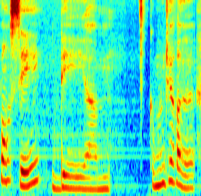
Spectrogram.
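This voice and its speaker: A somewhat breathy woman with a dark, mellow tone and lively intonation at a very slow pace. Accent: Vietnamese. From Vietnam. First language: Vietnamese (speaking French). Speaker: French learner vlogger. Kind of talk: casual unscripted monologue. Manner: halting, many hesitations.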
